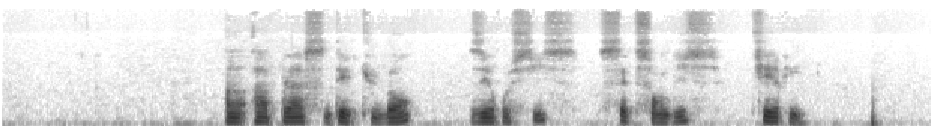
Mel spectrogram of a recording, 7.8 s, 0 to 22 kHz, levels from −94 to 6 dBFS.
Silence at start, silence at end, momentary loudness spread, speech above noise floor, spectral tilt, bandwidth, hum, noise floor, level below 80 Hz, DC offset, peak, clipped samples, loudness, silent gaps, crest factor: 1.9 s; 0.45 s; 22 LU; 41 dB; -8 dB/octave; 16.5 kHz; none; -64 dBFS; -54 dBFS; under 0.1%; -4 dBFS; under 0.1%; -25 LUFS; none; 22 dB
